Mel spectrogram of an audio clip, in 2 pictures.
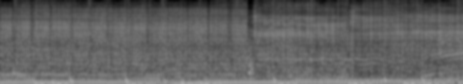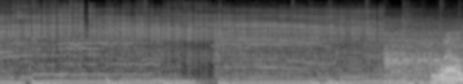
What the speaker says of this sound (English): I'm gonna go ahead and weld those things in right there.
